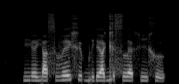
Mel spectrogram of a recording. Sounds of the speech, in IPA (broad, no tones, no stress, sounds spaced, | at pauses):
j e j a s v e xʲ ʌ b i ɾʲ a ɡʲ a s l ɛ x i x ɯ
